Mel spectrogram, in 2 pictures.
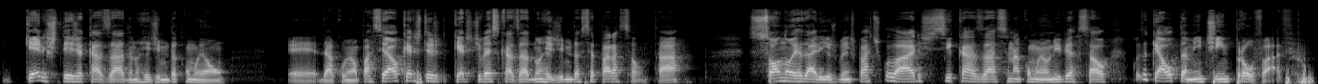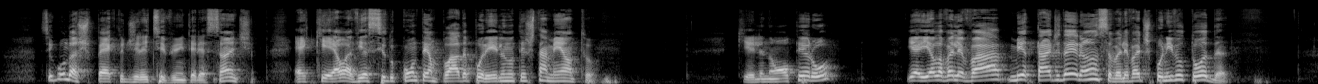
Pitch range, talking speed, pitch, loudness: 115-170 Hz, 155 wpm, 135 Hz, -19 LUFS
